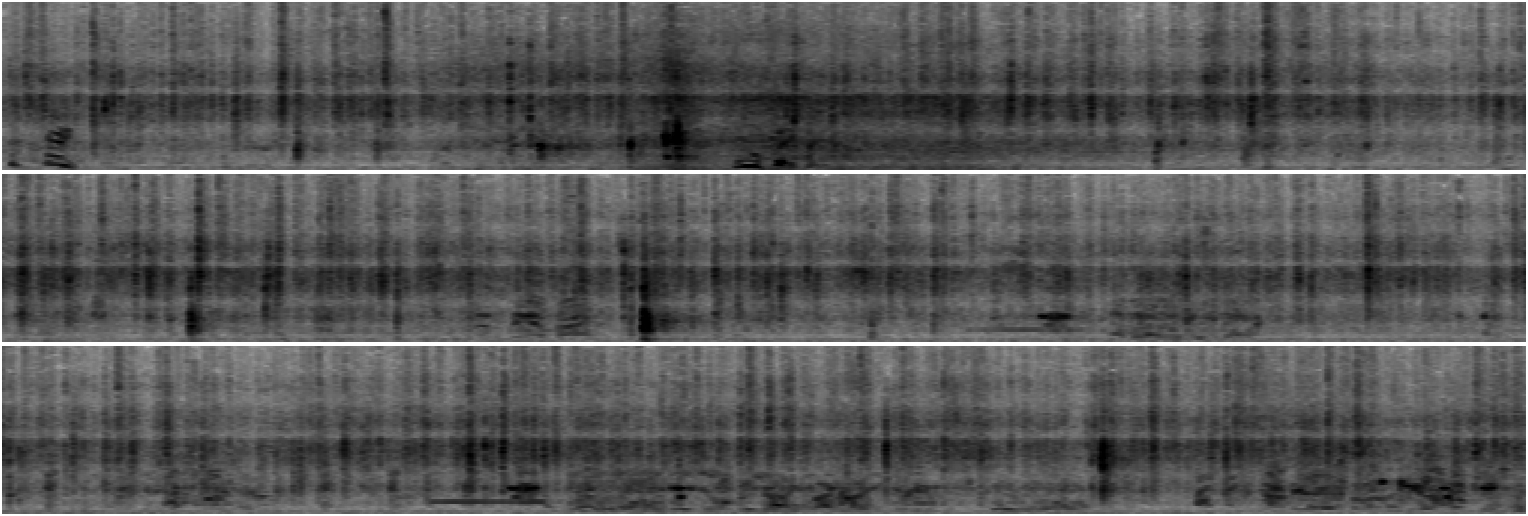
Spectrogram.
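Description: Two wood-frame houses fully ablaze, burning with a steady rushing noise and scattered sharp cracks and pops from the burning timber.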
